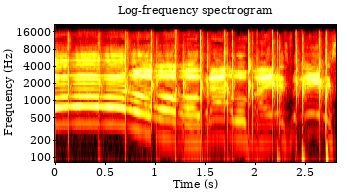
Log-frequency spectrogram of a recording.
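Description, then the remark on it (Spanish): Sparse, uneven hand claps, a dozen or so light slaps at a loose, unenthusiastic pace, sounding under a loud, drawn-out vocalizing voice. “Te oigo aplaudiendo sin ganas.”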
